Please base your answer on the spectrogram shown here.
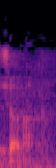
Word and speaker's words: csanak: CH-val írja, csanak. Tehát biztos, hogy csanak a kiejtése is.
